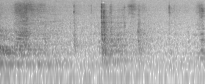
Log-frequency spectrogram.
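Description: A few light clicks and knocks from the smoke detector's removed plastic front cover being handled and left hanging on its tethers, the clearest about a second in.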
